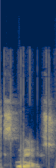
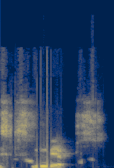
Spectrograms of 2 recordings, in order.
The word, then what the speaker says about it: SNPs: about the snps and you're just pronouncing them as Snips which are nuclear TI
